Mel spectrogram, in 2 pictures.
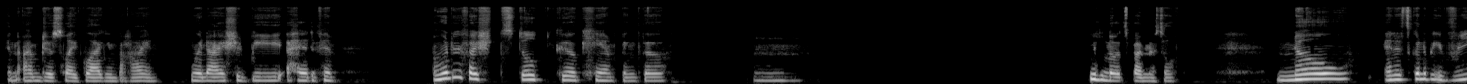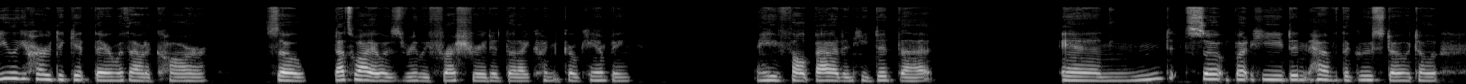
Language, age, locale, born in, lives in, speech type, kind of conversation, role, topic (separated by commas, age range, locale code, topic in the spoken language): English, 25-29, en-US, United States, United States, conversation, advice, user, How should I address someone who repeatedly breaks promises?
